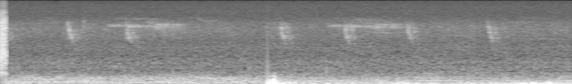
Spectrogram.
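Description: Faint bird chirps: short high notes, some with a brief held tone, repeating roughly every second, over a low rumble. A single dull thump comes about halfway through.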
